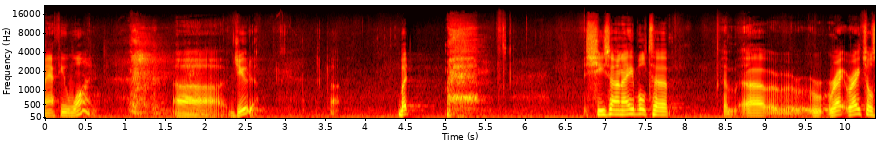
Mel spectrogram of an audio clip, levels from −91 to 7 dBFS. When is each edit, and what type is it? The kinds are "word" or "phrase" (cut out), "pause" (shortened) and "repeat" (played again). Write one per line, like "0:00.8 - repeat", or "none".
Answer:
none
